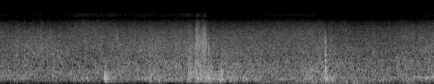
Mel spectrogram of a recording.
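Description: A sail flaps in the wind.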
